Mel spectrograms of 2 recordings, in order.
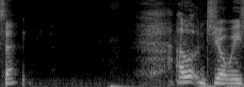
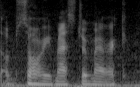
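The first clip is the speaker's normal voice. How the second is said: low, softer humble servant; meek apology; 6 semitones lower, 6 dB quieter than usual. Retold or imitated. Odion apologises to Master Marik, low and meek. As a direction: mumble it like a sheepish servant.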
